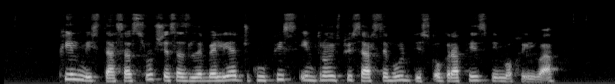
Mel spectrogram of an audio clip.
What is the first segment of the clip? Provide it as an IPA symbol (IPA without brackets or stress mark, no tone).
pʰ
